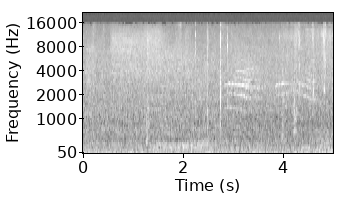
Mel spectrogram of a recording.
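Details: A hungry kitten begging for food while still wary of the person approaching it: one faint, drawn-out meow with a slight downward slide, heard over a steady low rumble of background noise with scattered clicks.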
